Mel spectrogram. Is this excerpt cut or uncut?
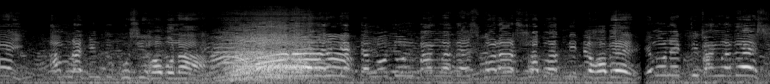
cut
